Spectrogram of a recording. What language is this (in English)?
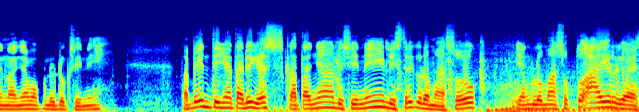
Indonesian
